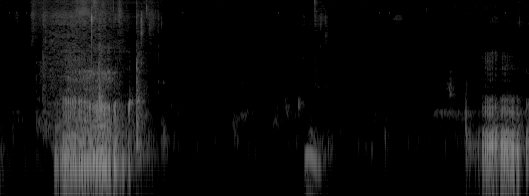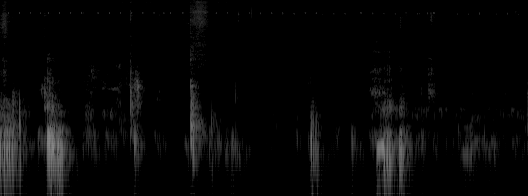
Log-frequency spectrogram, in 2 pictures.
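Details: Indoor Siberian Husky sneezing because something tickles its nose: a long, forceful airy blast early on, followed by several shorter snorting puffs and sniffs scattered through a quiet room.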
